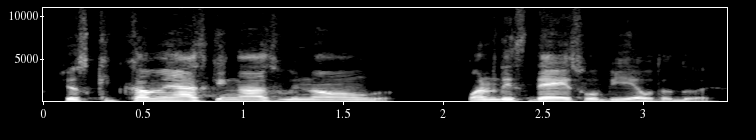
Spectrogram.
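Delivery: light Mexican accent, imitating the lawn workers; a hint of a Mexican accent, easygoing. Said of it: "There they came in Mexican accent".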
